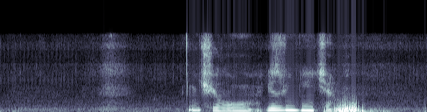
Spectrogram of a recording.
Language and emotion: Russian, sad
